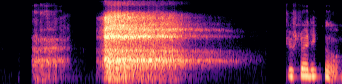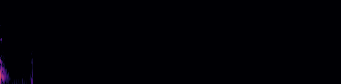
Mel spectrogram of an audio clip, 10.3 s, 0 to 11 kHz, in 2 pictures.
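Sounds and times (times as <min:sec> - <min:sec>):
person taking a deep breath and sighing out: 0:00.5 - 0:03.7
speech: 0:04.3 - 0:05.2.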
